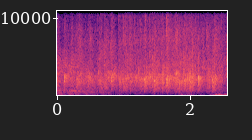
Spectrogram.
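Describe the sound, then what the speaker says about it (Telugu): A church congregation clapping during Sunday morning worship, a brief steady burst of many hands at moderate distance with voices mixed into the wash. "నమ్మిన వారందరూ చప్పట్లు కొట్టి దేవుని మహిమ పరుద్దాం."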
